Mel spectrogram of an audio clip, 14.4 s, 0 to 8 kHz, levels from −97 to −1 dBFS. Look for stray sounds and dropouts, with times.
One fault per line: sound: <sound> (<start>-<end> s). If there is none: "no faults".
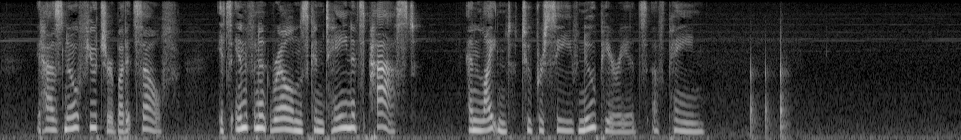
sound: thud (11.2-11.9 s)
